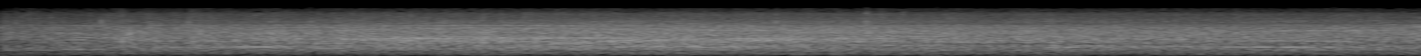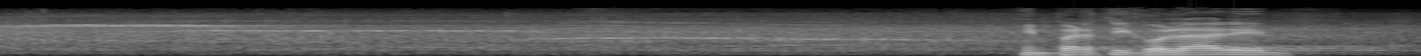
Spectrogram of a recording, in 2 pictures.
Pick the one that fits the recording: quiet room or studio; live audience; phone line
live audience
